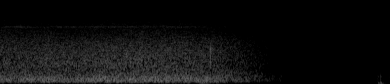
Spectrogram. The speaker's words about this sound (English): Ah, the sound of the waves of Lake Michigan. It's funny to listen to these again and be brought back to that time where I lived right across the street from the beach, and it was a wonderful time in Rogers Park.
